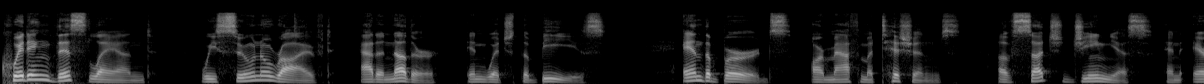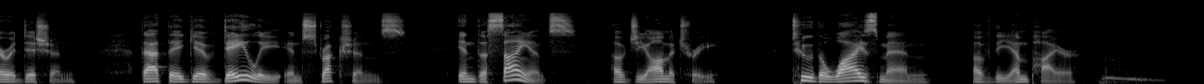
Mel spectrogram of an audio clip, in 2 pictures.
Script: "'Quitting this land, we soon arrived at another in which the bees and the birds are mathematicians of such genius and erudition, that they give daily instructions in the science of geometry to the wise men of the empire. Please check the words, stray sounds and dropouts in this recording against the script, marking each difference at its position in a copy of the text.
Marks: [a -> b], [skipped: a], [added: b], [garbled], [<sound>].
"'Quitting this land, we soon arrived at another in which the bees and the birds are mathematicians of such genius and erudition, that they give daily instructions in the science of geometry to the wise men of the empire. [sigh]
